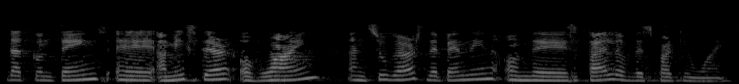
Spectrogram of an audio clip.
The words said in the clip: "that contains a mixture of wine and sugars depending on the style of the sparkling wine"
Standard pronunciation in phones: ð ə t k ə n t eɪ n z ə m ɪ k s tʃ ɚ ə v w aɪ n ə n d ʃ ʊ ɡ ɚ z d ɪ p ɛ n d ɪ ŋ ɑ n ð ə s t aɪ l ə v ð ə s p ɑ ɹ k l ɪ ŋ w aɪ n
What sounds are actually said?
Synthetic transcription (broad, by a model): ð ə t k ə n t eɪ n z ə m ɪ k s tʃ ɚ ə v w aɪ n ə n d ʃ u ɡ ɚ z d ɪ p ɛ n d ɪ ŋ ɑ n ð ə s t aɪ l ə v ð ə s p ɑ ɹ k ɪ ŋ w aɪ n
